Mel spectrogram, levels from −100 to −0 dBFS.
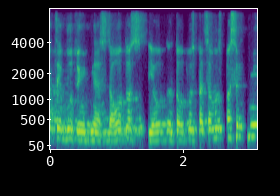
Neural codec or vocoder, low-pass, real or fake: none; 7.2 kHz; real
